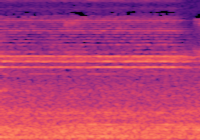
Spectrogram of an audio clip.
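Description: Faint steady background hiss with a low hum and a thin, steady high-pitched whine; no distinct scraping or tapping stands out.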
